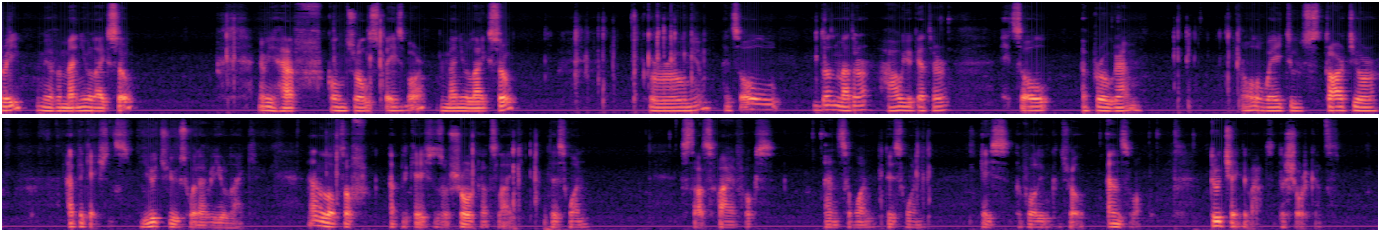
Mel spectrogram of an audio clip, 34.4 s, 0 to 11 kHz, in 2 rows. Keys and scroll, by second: 2.8 Escape, 4.6 ctrl+space, 7.1-9.1 typing, 10.1 Escape, 15.3 shift+super+d, 21.2 Escape, 23.6 ctrl+alt+f, 28.6 super+v.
